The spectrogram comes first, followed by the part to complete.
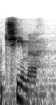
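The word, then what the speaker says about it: Cima: Oh, it's Seema. Seema Garahau. That's her name. Name spelled C-I-M-A. Or Chima, depending on how you want to pronounce it.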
